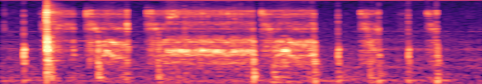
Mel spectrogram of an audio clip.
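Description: Camera handling noise: a run of sharp clicks and a short mechanical whir as a hand reaches over and grabs at the camera.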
